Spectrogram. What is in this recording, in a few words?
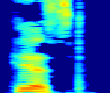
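"hissed", British English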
